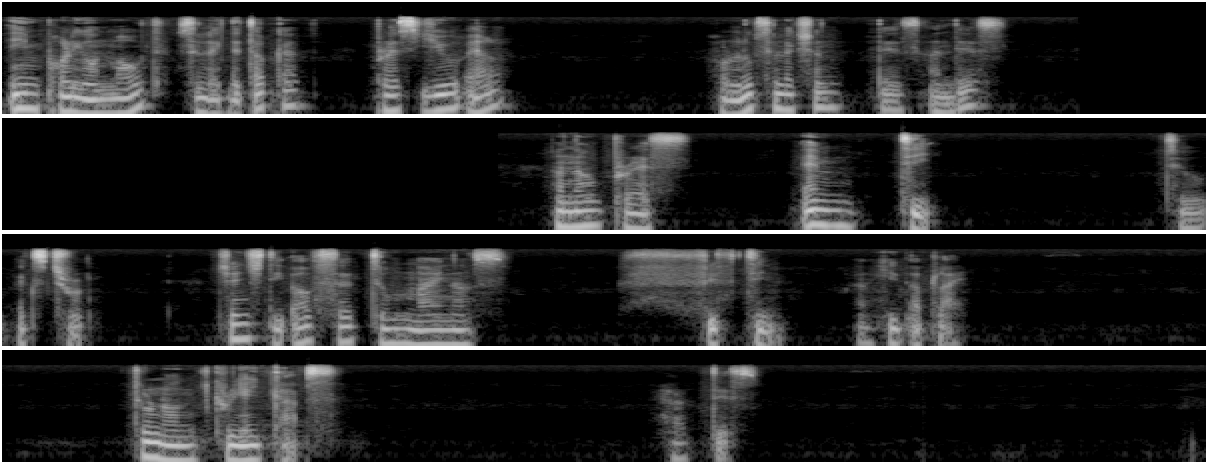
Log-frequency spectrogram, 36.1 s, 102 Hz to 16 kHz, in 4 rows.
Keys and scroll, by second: 4.8 u, 5.9 l, 14.6 m, 15.6 t, 22.8 1.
